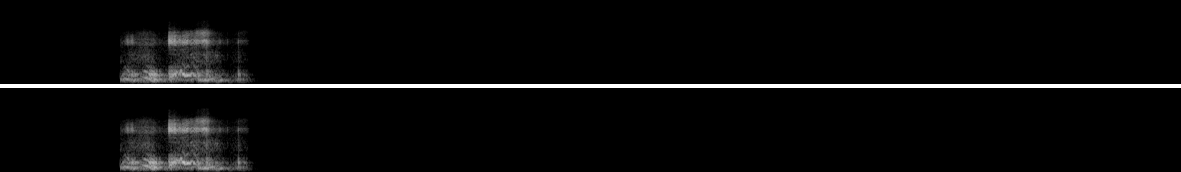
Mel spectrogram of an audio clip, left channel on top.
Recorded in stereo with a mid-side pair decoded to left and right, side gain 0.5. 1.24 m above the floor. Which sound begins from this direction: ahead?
A squeak, at 1.2 s.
